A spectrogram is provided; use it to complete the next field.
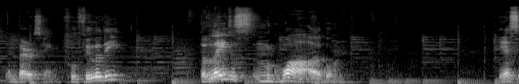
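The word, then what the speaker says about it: Mgła: The latest Mugwa album. Yes, it's pronounced Mugwa.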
